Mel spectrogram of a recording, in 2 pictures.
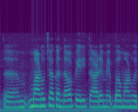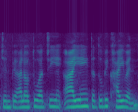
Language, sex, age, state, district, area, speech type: Sindhi, female, 30-45, Delhi, South Delhi, urban, spontaneous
